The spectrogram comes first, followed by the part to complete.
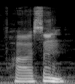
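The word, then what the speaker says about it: fasten: तो यहाँ पर इसे पढ़ेंगे हम फासल, क्या पढ़ेंगे, फासन। ऐसे पढ़ेंगे हम नेसल, ठीक है। तो इसमें टी साइलेंट है, इसमें भी टी साइलेंट है, आपको ये ध्यान रखना है, ठीक है।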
